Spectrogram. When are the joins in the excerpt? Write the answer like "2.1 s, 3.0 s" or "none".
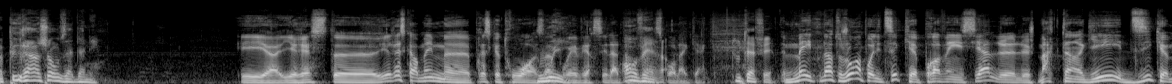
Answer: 10.3 s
